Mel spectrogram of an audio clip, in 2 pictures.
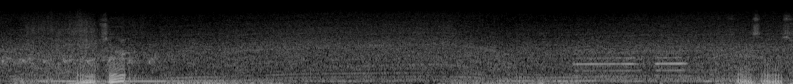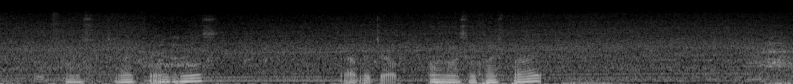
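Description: A car engine hums steadily, rising and falling in pitch as it drives.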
